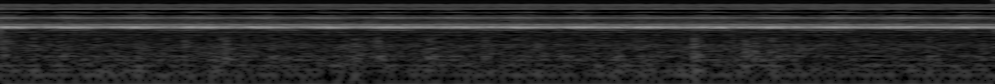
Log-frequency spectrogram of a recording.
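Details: Lake Arrowhead crickets in California: one sustained shrill pulsing note runs unchanged for the whole stretch, backed by quiet low-frequency rumble.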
